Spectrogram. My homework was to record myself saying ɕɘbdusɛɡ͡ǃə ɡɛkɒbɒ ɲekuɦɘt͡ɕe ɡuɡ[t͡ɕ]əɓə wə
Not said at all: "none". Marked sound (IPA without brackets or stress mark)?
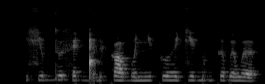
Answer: k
